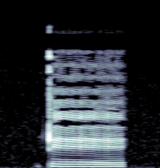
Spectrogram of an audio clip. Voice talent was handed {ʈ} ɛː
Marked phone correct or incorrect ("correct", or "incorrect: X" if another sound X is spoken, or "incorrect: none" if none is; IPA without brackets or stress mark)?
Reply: correct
